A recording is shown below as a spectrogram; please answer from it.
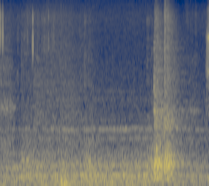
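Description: Low, even rumbling handling noise as the metal highbanker box and camera are moved about, with a short scuff near the end.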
